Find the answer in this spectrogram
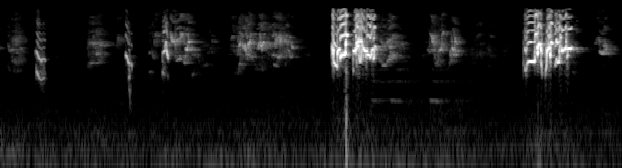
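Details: Two adult pet rosy-faced lovebirds, a red-head green opaline and a white-head pallid aqua opaline, give scattered thin high chirps and two loud, rasping shrill bursts about two seconds apart.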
